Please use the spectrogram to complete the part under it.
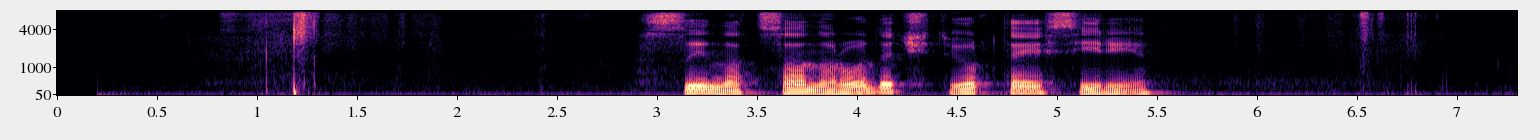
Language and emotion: Russian, neutral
